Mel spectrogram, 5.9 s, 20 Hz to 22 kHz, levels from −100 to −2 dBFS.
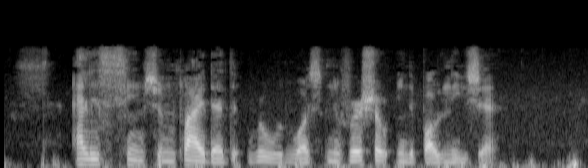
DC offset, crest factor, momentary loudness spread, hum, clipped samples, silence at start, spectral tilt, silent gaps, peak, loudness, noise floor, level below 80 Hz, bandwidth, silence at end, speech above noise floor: under 0.1%; 22 dB; 11 LU; none; under 0.1%; 0.4 s; -5.5 dB/octave; none; -6 dBFS; -28 LUFS; -51 dBFS; -46 dBFS; 7.2 kHz; 0.1 s; 24 dB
